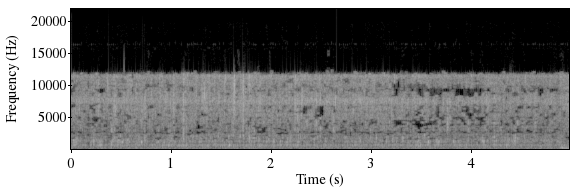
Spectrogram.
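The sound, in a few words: squid boiling in a pot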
